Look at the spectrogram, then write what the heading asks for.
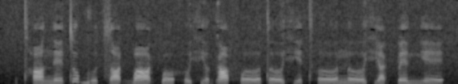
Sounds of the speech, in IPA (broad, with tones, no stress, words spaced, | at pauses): tʰɑ˩ne˨˩˦to˥˨ ɡu˩t͡sɑ˩ ɡ͡bɑ˨˩˦k͡po˩ hu˩fʲɤ˨˩˦ɡɑ˥˨ fɤː˨˩˦tɤː˩ fʲe˩tʰɤː˨˩˦ nɤː˨˩˦fʲɑ˩k͡pe˥˨ mʲe˥˨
